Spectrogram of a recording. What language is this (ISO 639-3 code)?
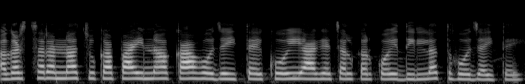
mag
